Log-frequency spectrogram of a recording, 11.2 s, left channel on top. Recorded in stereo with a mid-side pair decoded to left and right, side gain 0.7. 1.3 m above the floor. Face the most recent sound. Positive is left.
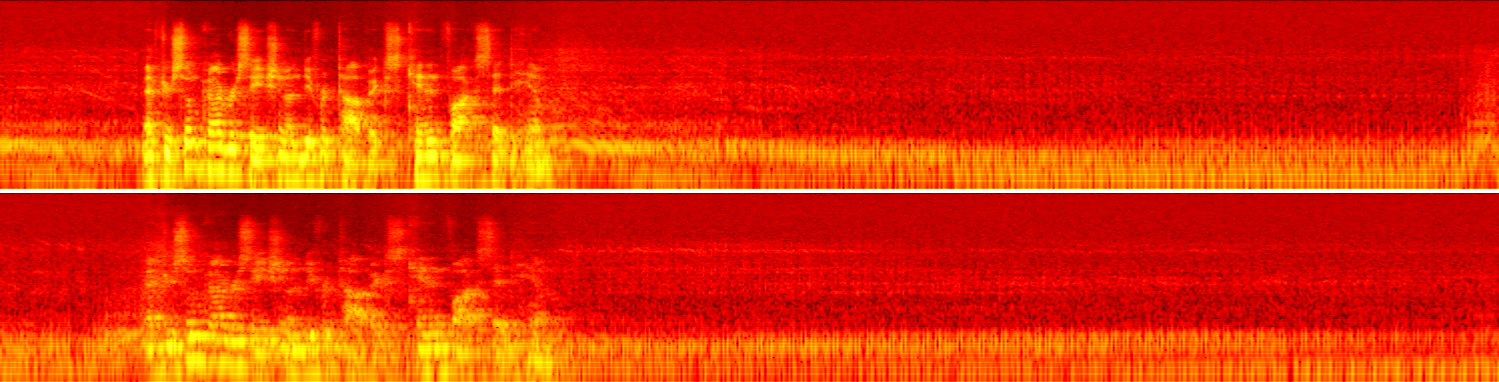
turn(degrees=70)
